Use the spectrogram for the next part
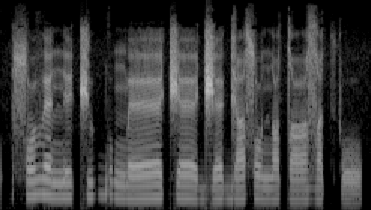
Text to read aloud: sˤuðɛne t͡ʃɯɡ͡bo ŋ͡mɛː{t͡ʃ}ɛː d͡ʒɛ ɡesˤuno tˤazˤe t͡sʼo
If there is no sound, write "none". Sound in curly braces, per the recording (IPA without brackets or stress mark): t͡ʃ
